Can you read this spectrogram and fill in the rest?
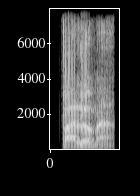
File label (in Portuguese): "paloma", espanhol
